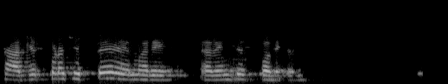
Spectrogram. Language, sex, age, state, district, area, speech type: Telugu, female, 18-30, Andhra Pradesh, Konaseema, urban, conversation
